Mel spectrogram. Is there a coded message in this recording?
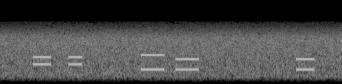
Yes: DTMF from 0.3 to 3.1 s, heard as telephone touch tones, dialled by hand, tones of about 190 ms, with radio hiss. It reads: 00 31 1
